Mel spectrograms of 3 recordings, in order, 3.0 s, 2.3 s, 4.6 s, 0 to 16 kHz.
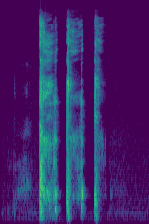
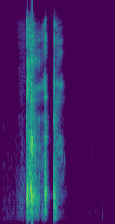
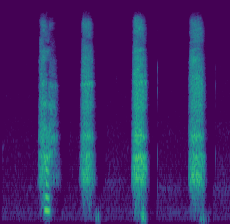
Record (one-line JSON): {"three_cough_length": "3.0 s", "three_cough_amplitude": 28705, "three_cough_signal_mean_std_ratio": 0.31, "cough_length": "2.3 s", "cough_amplitude": 32768, "cough_signal_mean_std_ratio": 0.26, "exhalation_length": "4.6 s", "exhalation_amplitude": 18977, "exhalation_signal_mean_std_ratio": 0.38, "survey_phase": "beta (2021-08-13 to 2022-03-07)", "age": "18-44", "gender": "Female", "wearing_mask": "No", "symptom_cough_any": true, "symptom_new_continuous_cough": true, "symptom_runny_or_blocked_nose": true, "symptom_shortness_of_breath": true, "symptom_sore_throat": true, "symptom_abdominal_pain": true, "symptom_diarrhoea": true, "symptom_fatigue": true, "symptom_headache": true, "symptom_onset": "3 days", "smoker_status": "Prefer not to say", "respiratory_condition_asthma": false, "respiratory_condition_other": false, "recruitment_source": "Test and Trace", "submission_delay": "1 day", "covid_test_result": "Positive", "covid_test_method": "RT-qPCR", "covid_ct_value": 17.7, "covid_ct_gene": "ORF1ab gene"}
